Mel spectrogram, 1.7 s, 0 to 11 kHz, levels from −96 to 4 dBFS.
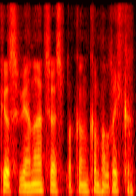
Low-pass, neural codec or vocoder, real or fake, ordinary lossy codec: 9.9 kHz; autoencoder, 48 kHz, 32 numbers a frame, DAC-VAE, trained on Japanese speech; fake; AAC, 48 kbps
